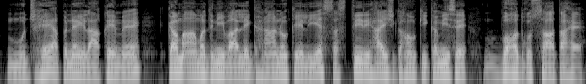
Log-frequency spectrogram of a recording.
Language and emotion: Urdu, angry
